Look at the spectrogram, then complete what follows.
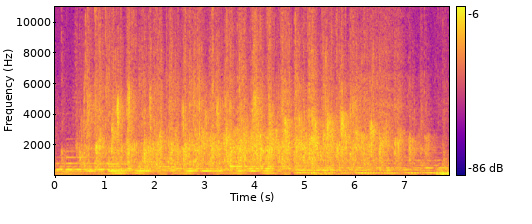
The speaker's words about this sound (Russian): Ну что вы, если хлопали, давайте хлопать.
